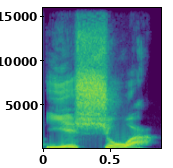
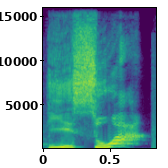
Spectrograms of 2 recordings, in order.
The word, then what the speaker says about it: Yeshua: n'arrivaient pas à prononcer or le sang che qui se trouve dans chibolet se trouve aussi dans Yeshua le son che voyez-vous donc ceci montre par exemple que ce des frimite sur la base de ce texte ne pouvait pas prononcer Yeshua il prononçait donc yesua or yesua ce n'est pas Yeshua est-ce qu'on s'est fait comprendre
